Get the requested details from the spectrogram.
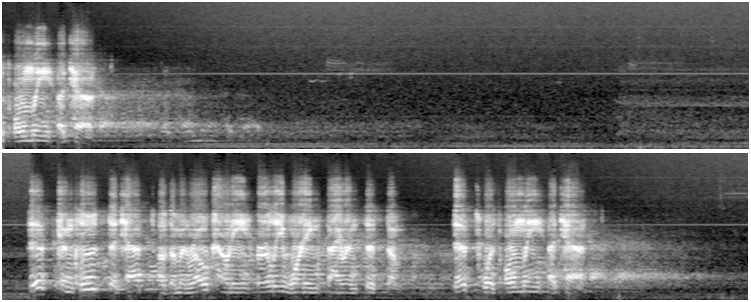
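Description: An electronic outdoor warning siren blares in loud warbling bursts that echo and fade across open air.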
